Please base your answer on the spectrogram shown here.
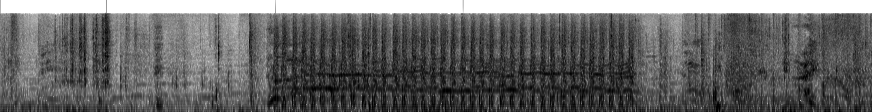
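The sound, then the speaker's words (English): Loud machine-gun cover fire: a few scattered shots, then a long, dense burst of rapid rattling fire that ends abruptly, followed by rougher, quieter noise. “Cover fire over their heads and get in the Huey.”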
